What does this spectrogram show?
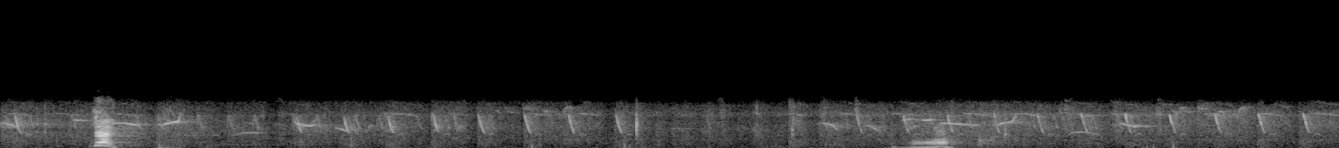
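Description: High, short chirps repeating about four times a second, typical of a small bird calling. A sharp, loud call stands out about a second in, and a short rising voiced call comes around six seconds in.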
